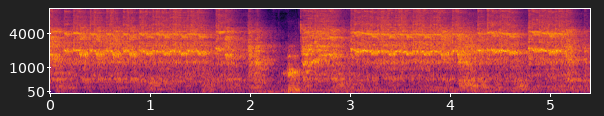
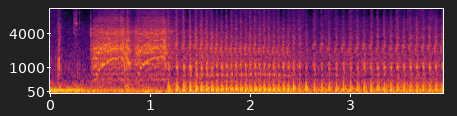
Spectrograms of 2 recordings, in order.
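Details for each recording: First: MB RX-150 scooter with high 150 PSI compression, which stalls while riding and is slow to start: high-pitched starter bursts, the engine tries to catch but never fires; carbon flakes are holding a valve open; no-start. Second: MB RX-150 scooter after repairing its high-compression no-start with an Italika conversion: brief crank, then a clean start and a steady idle of quick, even exhaust pops; the muffler still needs welding; normal start and idle.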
